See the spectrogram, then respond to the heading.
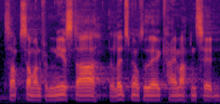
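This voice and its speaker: A business owner giving an informal talk at a briefing, halting and full of fillers. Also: male voice, fairly low pitch, flat delivery, darkish tone. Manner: casual, halting, many fillers and restarts. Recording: long hall reverb.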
